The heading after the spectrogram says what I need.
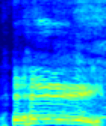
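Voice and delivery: high, loud laughing mock whoop; hammed-up old man cheering at a concert; old Scottish guy as a fan. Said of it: "just this really old Scottish guy".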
